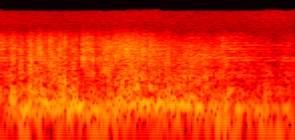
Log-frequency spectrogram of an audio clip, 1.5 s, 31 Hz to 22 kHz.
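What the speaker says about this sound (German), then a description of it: "Leichte und schwere Flak bekämpfen Panzer und aufgesessene Infanterie." Light and heavy anti-aircraft guns fire in 1944 wartime newsreel footage, a dense, rumbling barrage of continuous muffled booms that fills the short stretch without pause.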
